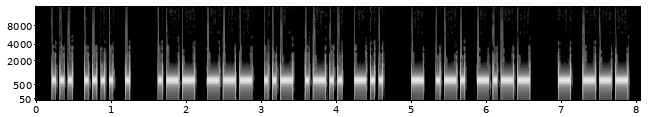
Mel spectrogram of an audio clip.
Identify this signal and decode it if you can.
Morse code, heard as a keyed tone, about 22 wpm, 700 Hz. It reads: SHE WOULD TRY TO
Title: Sentences from Top 600 Words 22wpm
